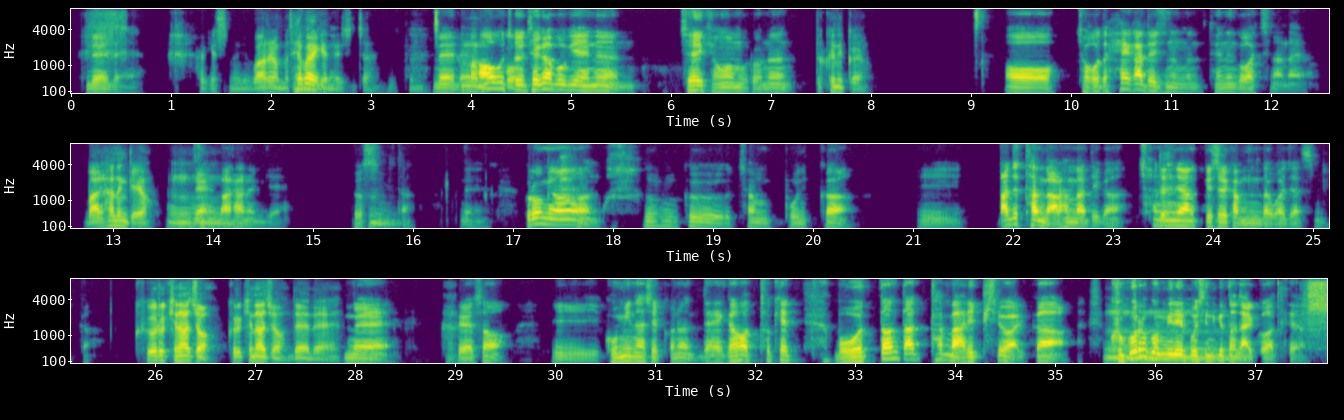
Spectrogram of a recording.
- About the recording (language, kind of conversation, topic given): Korean, advice, 일과 삶의 경계를 다시 세우는 연습이 필요하다고 느끼는 이유는 무엇인가요?
- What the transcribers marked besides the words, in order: sigh; other background noise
